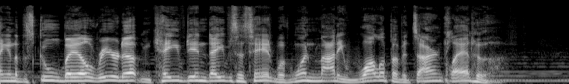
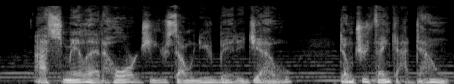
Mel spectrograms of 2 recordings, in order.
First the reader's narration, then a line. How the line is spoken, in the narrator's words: she'd snarl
